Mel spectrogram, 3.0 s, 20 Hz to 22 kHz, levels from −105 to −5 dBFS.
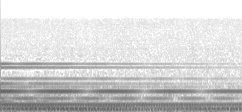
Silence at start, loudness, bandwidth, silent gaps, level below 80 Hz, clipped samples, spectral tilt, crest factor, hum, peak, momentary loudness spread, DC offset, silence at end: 0 s; -49 LUFS; 11.5 kHz; none; -68 dBFS; under 0.1%; -8.5 dB/octave; 12 dB; none; -36 dBFS; 6 LU; under 0.1%; 0 s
